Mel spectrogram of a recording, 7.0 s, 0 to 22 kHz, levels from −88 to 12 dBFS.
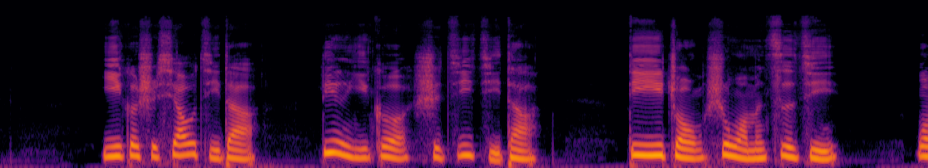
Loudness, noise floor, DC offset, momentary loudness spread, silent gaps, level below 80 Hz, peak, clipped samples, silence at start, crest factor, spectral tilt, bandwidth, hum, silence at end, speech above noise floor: -19 LUFS; -65 dBFS; under 0.1%; 10 LU; none; -46 dBFS; -4 dBFS; under 0.1%; 0.75 s; 16 dB; -7 dB/octave; 11 kHz; none; 0 s; 47 dB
